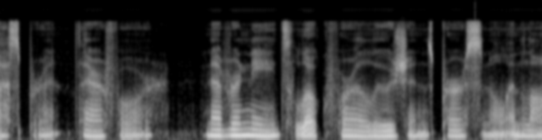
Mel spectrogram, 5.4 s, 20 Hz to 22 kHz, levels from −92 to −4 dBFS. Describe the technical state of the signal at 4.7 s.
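At 4.7 s the speech signal is intact, with no audible fault at that moment.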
